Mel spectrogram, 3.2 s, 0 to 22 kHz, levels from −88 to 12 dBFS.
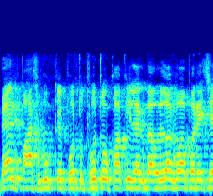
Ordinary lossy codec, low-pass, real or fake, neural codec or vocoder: MP3, 64 kbps; 7.2 kHz; fake; vocoder, 44.1 kHz, 128 mel bands, Pupu-Vocoder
